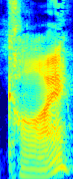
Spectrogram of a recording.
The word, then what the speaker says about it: Kai: And we will call him Kai, which rhymes with Guy.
